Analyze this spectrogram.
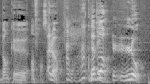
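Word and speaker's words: Law: Bon, ben, L'eau, à la cour, on l'appelle l'as.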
